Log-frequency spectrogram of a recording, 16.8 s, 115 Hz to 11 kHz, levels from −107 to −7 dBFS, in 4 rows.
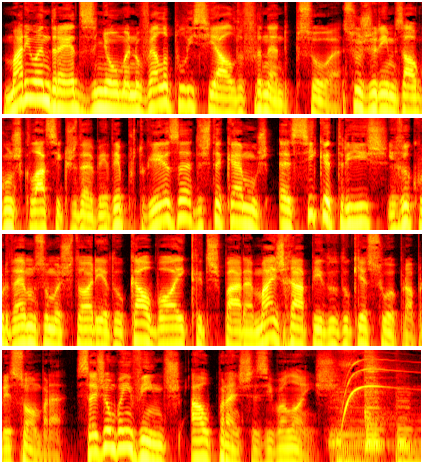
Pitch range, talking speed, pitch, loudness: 110-145 Hz, 145 wpm, 125 Hz, -27 LUFS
